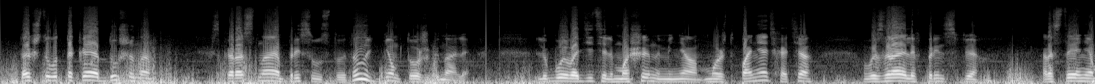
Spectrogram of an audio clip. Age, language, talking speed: 20-39, Russian, 130 wpm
